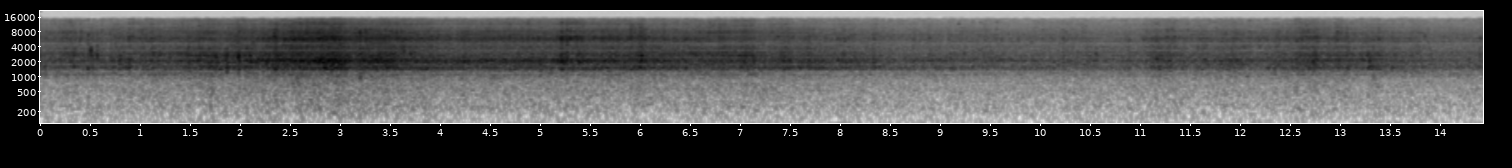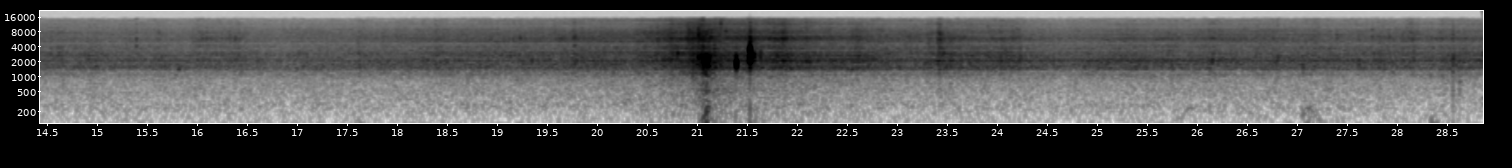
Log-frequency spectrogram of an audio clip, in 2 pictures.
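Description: Whitewater rapids rushing steadily around a kayak, a little louder in the first few seconds. About two-thirds of the way through, a short burst of sharp knocks stands out as the loudest sound.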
